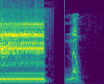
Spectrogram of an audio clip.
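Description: Game-show style 'wrong answer' buzzer sound effect, one loud steady buzz lasting about a second, marking a mistake just made; a short sound falling in pitch follows about a second later.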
